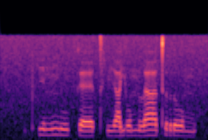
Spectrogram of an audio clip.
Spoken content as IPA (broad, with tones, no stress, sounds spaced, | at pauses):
pʰ i˦˥ n ŋ uː˦˥ k ɛː˦˥ tʰ i˦˥ a̯ j o˥˩ m l aː˦˥ t r o˧ m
